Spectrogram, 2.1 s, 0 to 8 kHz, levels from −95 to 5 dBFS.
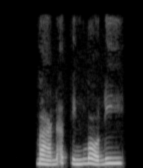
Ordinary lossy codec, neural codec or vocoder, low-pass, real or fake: MP3, 64 kbps; none; 7.2 kHz; real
